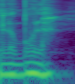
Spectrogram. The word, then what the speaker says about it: lobola: Osei, how do you spell it? What? I think the lobola.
